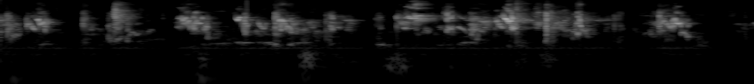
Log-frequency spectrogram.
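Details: Home-bred flock of budgerigars, described as cheerful and mischievous, tweeting and singing; rhythmic short bursts of gritty chirps and warbles about once a second, building to a busier jumble before a pause.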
